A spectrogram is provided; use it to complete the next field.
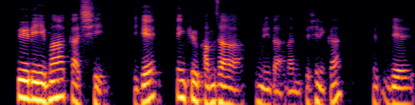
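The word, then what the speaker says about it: terima kasih: 뜨리마 까시라는 뜻이에요. 이게 감사합니다는 뜻입니다. 알파벳으로 되어 있고요. 인도네시아고요. 발음 나는 대로 읽어요. 뜨리마 까시 이게 땡큐 감사합니다라는 뜻이니까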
